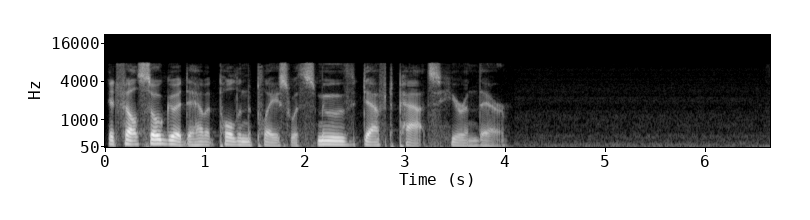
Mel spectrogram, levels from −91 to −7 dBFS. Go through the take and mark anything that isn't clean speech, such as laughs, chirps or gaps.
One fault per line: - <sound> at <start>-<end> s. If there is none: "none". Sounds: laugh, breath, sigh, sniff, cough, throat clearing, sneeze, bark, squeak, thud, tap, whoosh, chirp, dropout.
none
